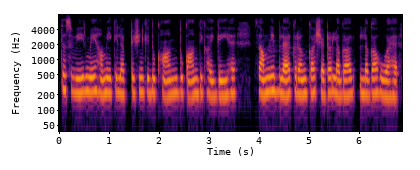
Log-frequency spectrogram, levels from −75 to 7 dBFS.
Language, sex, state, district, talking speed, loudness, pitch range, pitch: Marwari, female, Rajasthan, Churu, 165 wpm, -17 LUFS, 200-220 Hz, 210 Hz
